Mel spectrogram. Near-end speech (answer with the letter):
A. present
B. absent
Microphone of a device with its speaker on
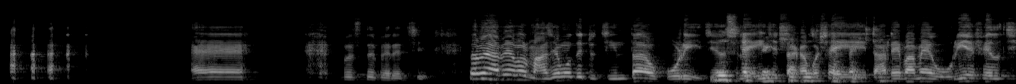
A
